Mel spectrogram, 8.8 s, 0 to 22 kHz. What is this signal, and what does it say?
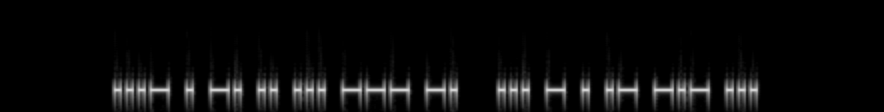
Morse code, heard as a keyed tone, about 20 wpm, 700 Hz. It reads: VENISON STEAKS
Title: Difficult Words with Hints - 20wpm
